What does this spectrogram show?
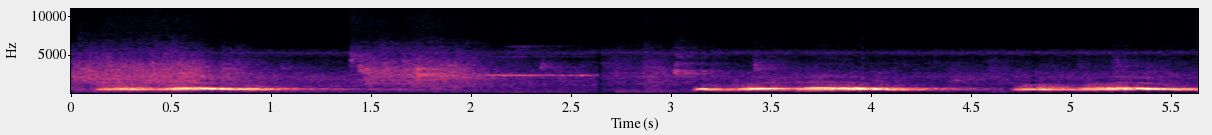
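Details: Spotted dove calls used as a lure to attract birds: low hollow cooing phrases, each note drawn out, given in groups separated by short pauses, clear and close with little background.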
